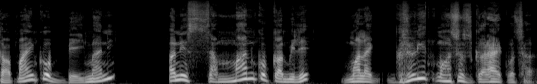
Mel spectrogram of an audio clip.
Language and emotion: Nepali, disgusted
